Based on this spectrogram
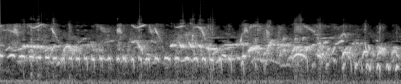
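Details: Contest-champion White-rumped shamas from Medan and Java sing dense, rich whistles, chirps and harsh squawky notes tumbling without pause, possibly several birds singing over one another.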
